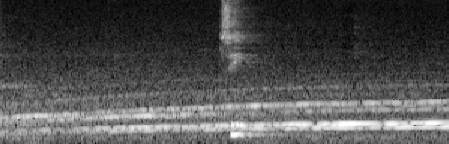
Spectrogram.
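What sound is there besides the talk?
siren sounding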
